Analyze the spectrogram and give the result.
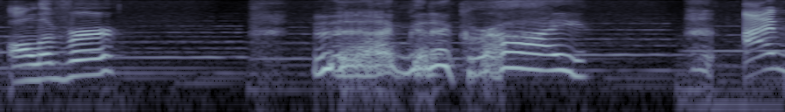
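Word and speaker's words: Olivier: Given how the country is from is supposed to be more German related, it's actually pronounced Oliver.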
